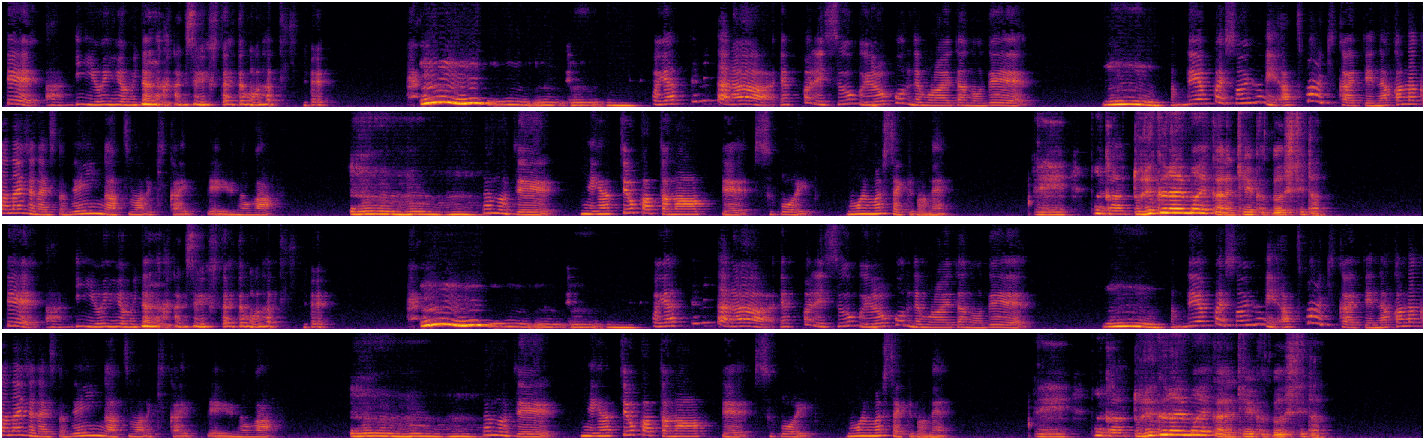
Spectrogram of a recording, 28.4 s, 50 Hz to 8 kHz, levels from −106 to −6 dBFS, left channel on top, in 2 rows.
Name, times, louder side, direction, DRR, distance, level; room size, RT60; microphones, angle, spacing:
voice 1, 0.0-2.8 3.1-3.3 4.1-4.2 6.5-10.3 11.7-16.9 19.0-19.7 20.0-22.3 22.7-23.7 26.9-27.0, left 1 dB, 15° left, 1.3 m, -40 dB
voice 2, 4.2-6.4 11.0-11.6 17.7-19.0 24.5-24.9 25.1-27.4, left 1 dB, 80° left, 2.5 m, -30 dB
12.5 x 4.9 x 4.8 m
head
